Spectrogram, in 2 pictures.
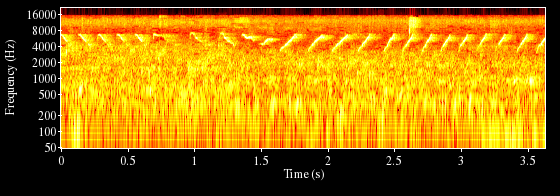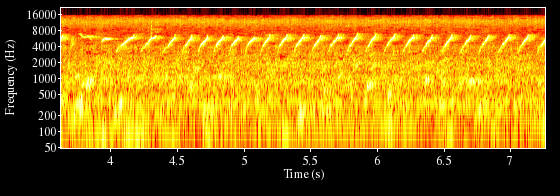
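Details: Therapy recording of a white-eye for captive birds: a long string of rapid, high, thin downward slurs with brief varied twitters near the start, all over a steady watery hiss.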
